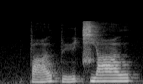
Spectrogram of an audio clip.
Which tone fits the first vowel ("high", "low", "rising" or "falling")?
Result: rising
